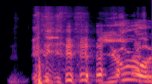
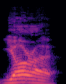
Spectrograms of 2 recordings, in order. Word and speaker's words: Yoro: Euro, he said. Every time he say Euro. I got corrected by Elliot and Yanni, so I'm Yoro.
